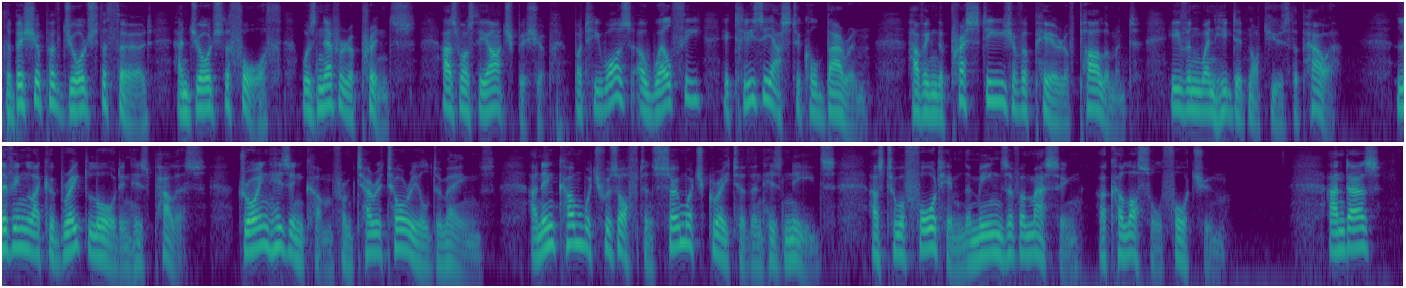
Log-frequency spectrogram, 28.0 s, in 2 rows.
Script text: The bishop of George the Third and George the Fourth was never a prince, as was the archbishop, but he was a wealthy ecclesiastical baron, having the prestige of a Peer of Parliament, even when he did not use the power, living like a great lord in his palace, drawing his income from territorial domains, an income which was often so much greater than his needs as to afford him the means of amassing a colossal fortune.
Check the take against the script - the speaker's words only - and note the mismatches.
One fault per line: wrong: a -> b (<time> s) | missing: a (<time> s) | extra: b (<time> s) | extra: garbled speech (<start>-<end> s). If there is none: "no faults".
extra: And as (27.3 s)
